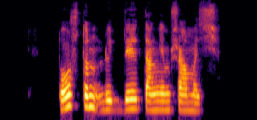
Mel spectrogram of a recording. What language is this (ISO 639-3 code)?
chm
